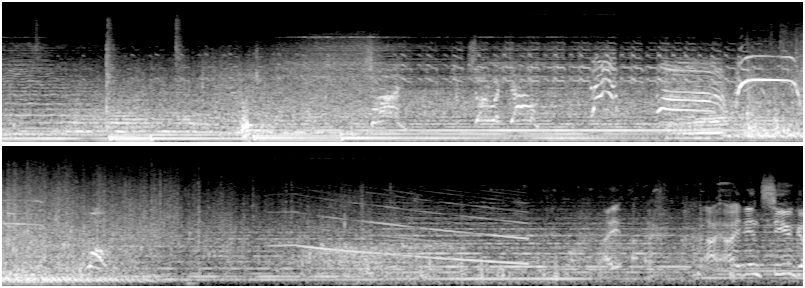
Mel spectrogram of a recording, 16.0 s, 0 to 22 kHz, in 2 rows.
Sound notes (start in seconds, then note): 6.5 screams; 10.4 police siren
